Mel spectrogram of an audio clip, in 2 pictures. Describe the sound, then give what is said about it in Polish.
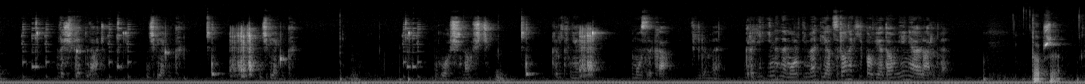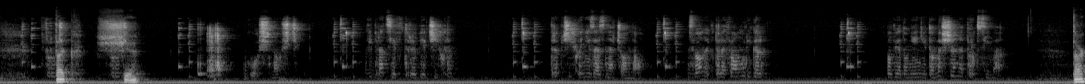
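Soft, crisp ticks from a Samsung Galaxy Nexus smartphone screen being scrolled through its settings menu with upward finger swipes, a few sharp clicks in quick succession, mixed in with rapid talking voices running throughout. “Słyszymy, że ekran nam się przewija.”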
